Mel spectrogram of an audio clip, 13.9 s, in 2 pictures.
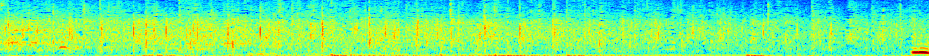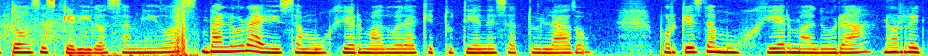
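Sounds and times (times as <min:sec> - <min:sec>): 
applause: 0:00.0 - 0:07.9
speech: 0:06.8 - 0:13.9.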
